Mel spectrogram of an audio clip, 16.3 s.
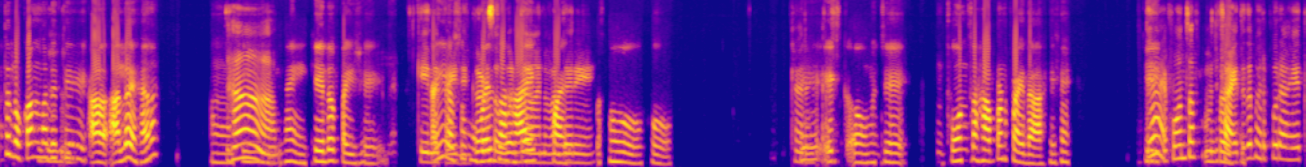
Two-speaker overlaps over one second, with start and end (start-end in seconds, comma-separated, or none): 5.4-7.3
